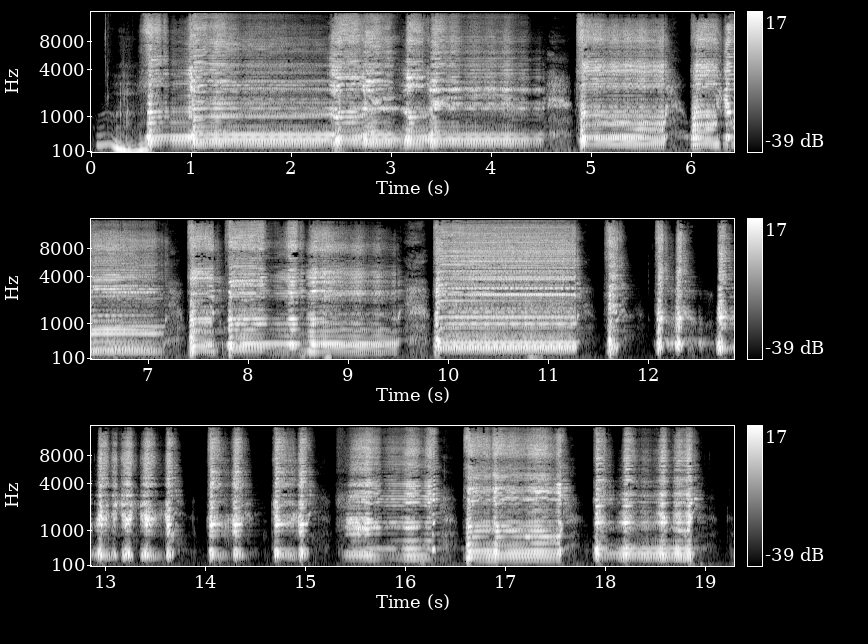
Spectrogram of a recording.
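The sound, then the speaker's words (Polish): A small chord harmonica sounds full, reedy chords: several long sustained blasts at first, then a run of shorter, choppy rhythmic chord bursts broken by brief gaps. “Ja tu mam ze sobą najmniejszą akordową harmonikę, którą po prostu przywiozłem tylko po to, żeby zademonstrować, jakie ona ma dźwięki. To nie jest harmonika, która wydobywa melodię, tylko daje akordy.”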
